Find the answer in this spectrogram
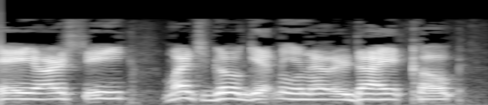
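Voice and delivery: mechanical, robotic electrolarynx buzz. Friend imitating his uncle, who speaks through a voice box: uncle's voice-box voice. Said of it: "Your uncle has a voice box?".

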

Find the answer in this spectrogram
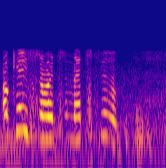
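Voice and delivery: quiet aside.

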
